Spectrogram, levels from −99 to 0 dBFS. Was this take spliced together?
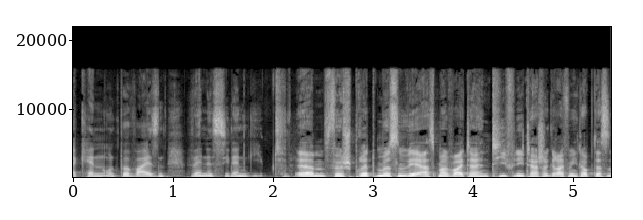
yes; 1 cut; at 2.2 s

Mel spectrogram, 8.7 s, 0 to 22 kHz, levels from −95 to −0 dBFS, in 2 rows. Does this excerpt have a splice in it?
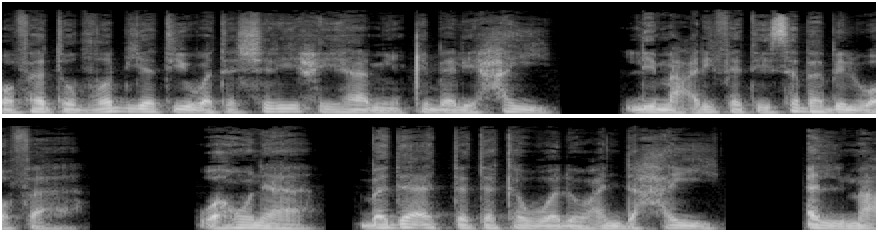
yes; 1 cut; at 6.0 s

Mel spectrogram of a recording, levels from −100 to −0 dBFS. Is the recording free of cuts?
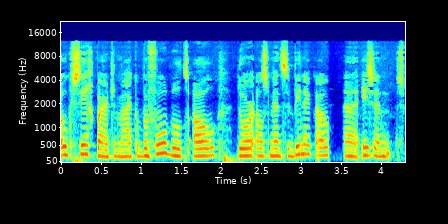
no; 1 cut; at 3.3 s

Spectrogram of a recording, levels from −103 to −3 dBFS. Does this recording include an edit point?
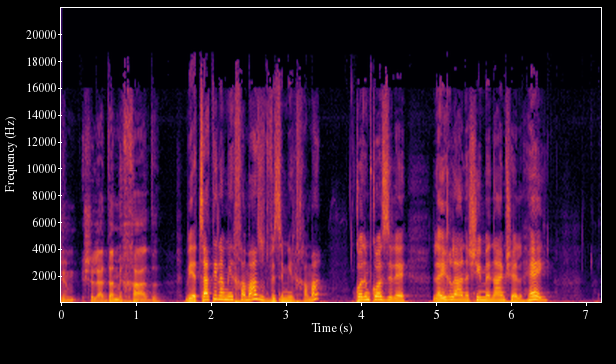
yes; 1 cut; at 1.5 s

